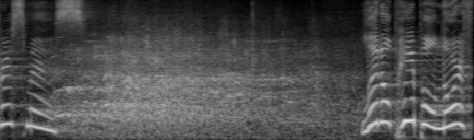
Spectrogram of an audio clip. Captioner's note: audience laughing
